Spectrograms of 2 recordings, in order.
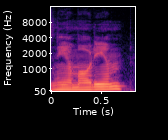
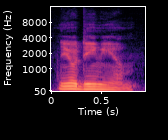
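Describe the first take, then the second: First: It is said as neo-modium. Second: It is said as neo-dymium.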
